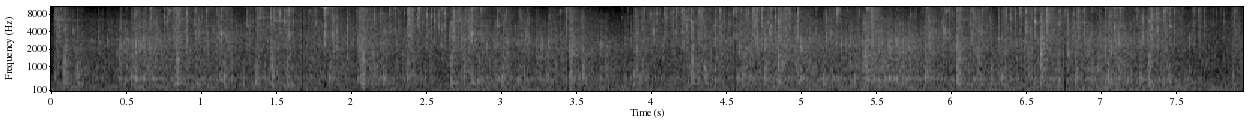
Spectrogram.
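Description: Quick light footsteps patter across a hard floor.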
